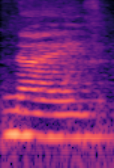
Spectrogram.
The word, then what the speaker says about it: knave: So the silent K you'll see is often followed by an N. So let's read the words knoll, knave, knack, need, knapsack.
